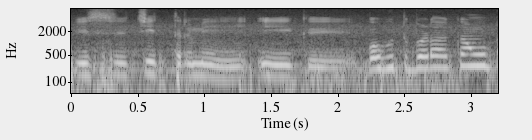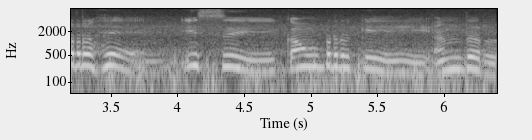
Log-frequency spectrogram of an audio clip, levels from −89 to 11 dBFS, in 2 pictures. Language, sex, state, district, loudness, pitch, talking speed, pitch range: Hindi, male, Rajasthan, Bikaner, -15 LUFS, 205 Hz, 120 wpm, 150-240 Hz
